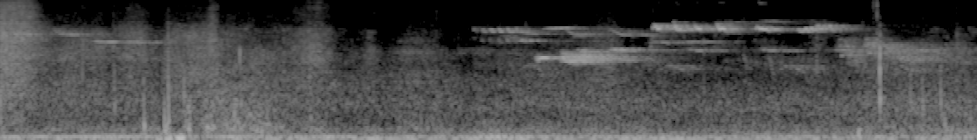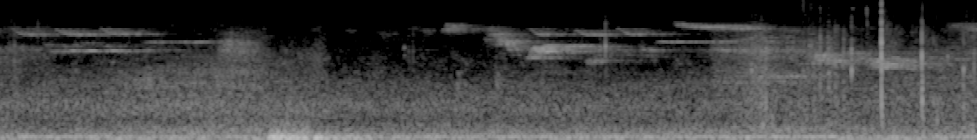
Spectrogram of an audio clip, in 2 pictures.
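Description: Small birds chirping in short bursts in two clusters, over a steady low hum, with a brief low thump about six seconds in.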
